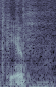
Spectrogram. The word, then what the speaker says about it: Pugh: Yes, it was not Florence Pug. – Why do you say her name like that? – It's Pew.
